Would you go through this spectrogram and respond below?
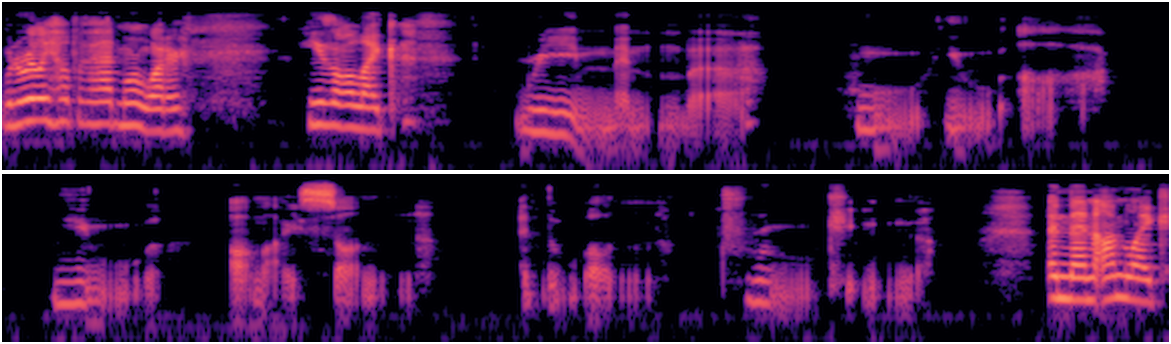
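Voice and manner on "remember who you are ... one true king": very quiet, breathy, deep, slow, drawn-out whisper. Doing a voice from a list of voices: Mufasa voice. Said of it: "I love his deep voice".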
